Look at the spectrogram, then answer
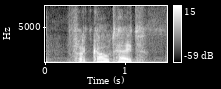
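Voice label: "verkoudheid", Dutch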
